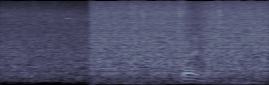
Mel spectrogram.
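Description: River water rushing over stones: a steady rush that jumps louder about two-thirds of a second in, where it becomes the fuller sound of a shallow rapid.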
